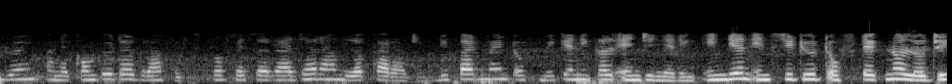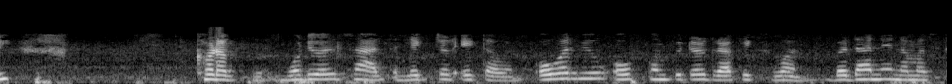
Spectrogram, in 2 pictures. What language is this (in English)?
Gujarati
